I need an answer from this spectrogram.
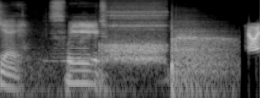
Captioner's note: breath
